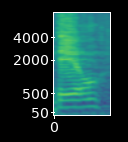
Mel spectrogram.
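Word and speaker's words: Rijndael: Advanced encryption standard and sometimes it's also called the Rell I don't know how to pronoun if I'm pronouncing that right what is it R ryale okay um and it is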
